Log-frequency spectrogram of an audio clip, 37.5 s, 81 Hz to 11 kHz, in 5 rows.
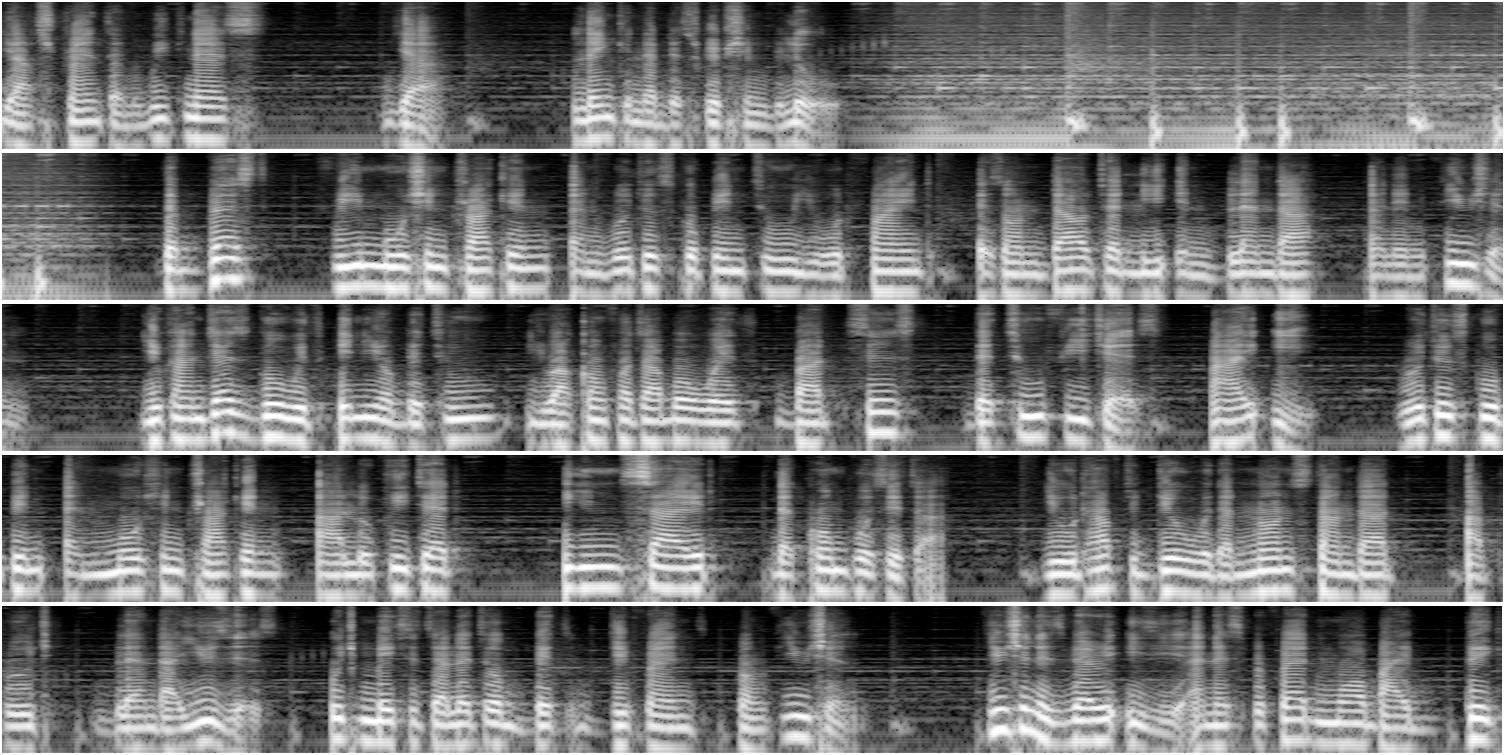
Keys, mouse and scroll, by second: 27.4-28.4 scroll down 1, 28.6 shift+a, 35.1 middle click, 35.7 middle click, 37.3-37.5 scroll down 3.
